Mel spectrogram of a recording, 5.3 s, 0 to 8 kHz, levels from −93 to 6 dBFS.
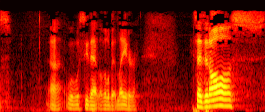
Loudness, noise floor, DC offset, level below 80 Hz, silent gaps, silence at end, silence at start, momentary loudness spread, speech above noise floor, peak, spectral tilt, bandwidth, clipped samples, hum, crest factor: -22 LUFS; -59 dBFS; under 0.1%; -48 dBFS; none; 0.05 s; 0 s; 18 LU; 38 dB; -2 dBFS; -6.5 dB/octave; 6 kHz; under 0.1%; none; 20 dB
